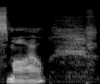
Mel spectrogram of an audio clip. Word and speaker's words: smial: We have suggestions in a draft of Appendix F that Tolkien intended it to be pronounced smile, and that's what most people pronounce it as.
